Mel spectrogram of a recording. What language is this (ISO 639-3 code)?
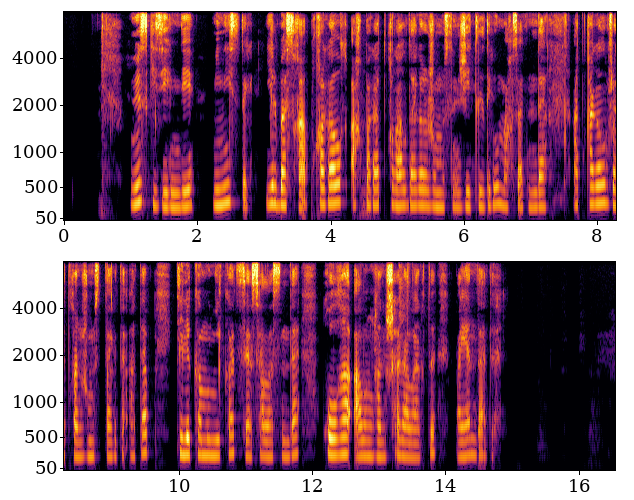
kaz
